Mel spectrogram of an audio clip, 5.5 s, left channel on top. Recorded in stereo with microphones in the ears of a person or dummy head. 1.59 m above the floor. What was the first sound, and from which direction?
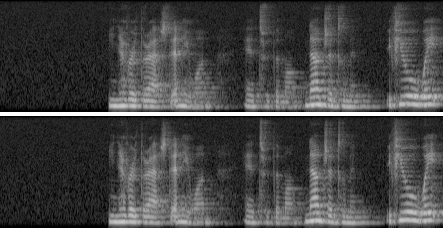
A woman speaking, 10° right (ahead or behind).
